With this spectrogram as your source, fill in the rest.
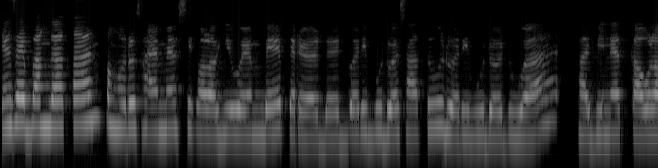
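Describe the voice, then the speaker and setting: A woman speaks with ordinary pitch variation against a quiet background, the sound dry with no echo. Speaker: student association chair. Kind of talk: welcome speech. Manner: formal. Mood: polite, warm. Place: home room. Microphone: video call.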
